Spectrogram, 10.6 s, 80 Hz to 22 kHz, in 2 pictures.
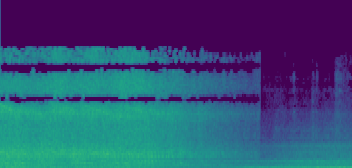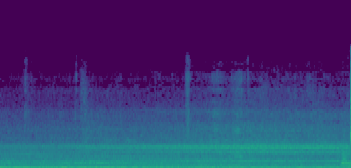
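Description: Loud rushing rumble that changes abruptly about four seconds in to a steadier, lower rumble with a faint whine: an Elizabeth line Class 345 electric train running into an underground station platform behind platform screen doors.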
